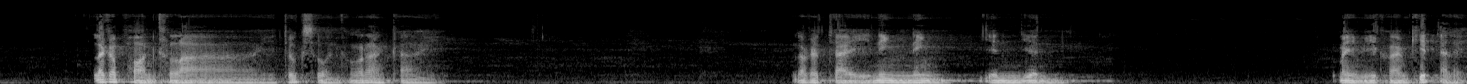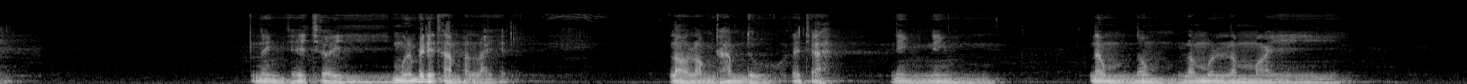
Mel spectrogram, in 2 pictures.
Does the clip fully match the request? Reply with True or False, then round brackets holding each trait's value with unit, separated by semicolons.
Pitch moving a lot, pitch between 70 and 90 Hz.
False (3.6 semitones; 85 Hz)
